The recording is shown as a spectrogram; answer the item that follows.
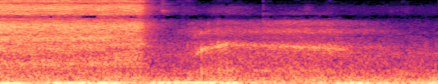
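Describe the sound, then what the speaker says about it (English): Tresemme Extra Firm Control hairspray sprayed in one close, loud hissing burst that stops abruptly, followed by quiet room tone. "Any sort of like strong hold hairspray is good."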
